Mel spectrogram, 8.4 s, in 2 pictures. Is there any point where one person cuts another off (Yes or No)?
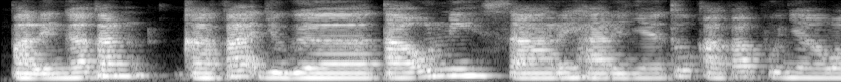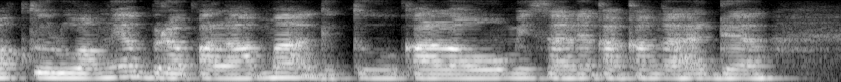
No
